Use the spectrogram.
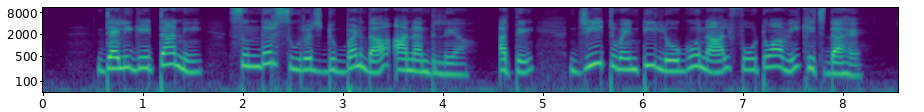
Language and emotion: Punjabi, neutral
